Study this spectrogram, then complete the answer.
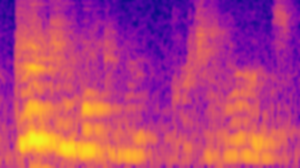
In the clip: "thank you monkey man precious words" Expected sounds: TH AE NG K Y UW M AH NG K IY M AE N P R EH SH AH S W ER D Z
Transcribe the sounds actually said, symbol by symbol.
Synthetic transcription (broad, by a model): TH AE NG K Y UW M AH K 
